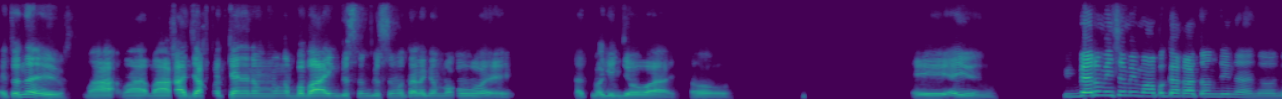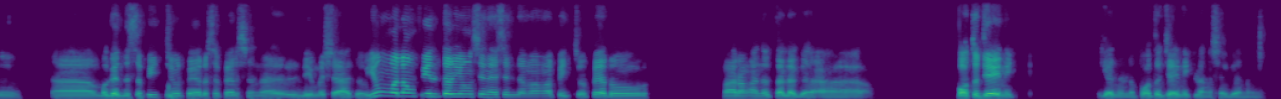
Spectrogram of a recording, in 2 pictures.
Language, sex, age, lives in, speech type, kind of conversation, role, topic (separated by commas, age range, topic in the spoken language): Filipino, male, 25-29, Philippines, conversation, unstructured, none, May nakilala ka na bang tao dahil sa teknolohiya, at paano nangyari iyon?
